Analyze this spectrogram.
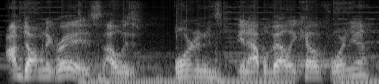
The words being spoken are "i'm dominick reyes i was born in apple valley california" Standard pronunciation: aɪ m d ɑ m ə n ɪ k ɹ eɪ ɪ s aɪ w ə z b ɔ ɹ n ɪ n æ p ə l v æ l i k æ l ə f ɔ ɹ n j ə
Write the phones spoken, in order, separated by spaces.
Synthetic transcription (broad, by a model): aɪ m d ɑ m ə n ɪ k ɹ eɪ ɪ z aɪ w ə z b ɔ ɹ n ɪ n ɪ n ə l v æ l i k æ l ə f ɔ ɹ n j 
